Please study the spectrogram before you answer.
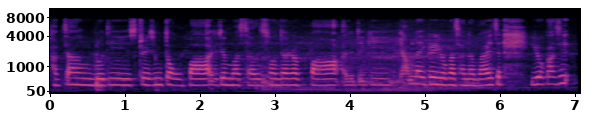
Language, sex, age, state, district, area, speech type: Manipuri, female, 18-30, Manipur, Bishnupur, rural, spontaneous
